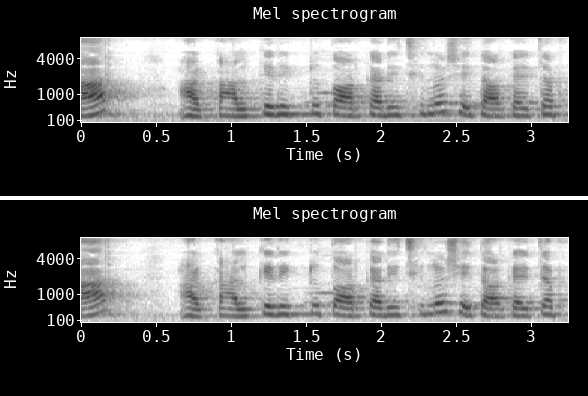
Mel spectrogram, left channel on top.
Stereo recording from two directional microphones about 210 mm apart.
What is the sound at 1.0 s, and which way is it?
A woman's voice, 60° right (ahead or behind).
